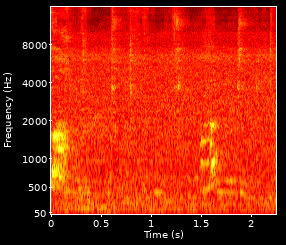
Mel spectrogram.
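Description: Two short, high-pitched yelps, one right at the start and a second about one and a half seconds in, over faint background murmur.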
